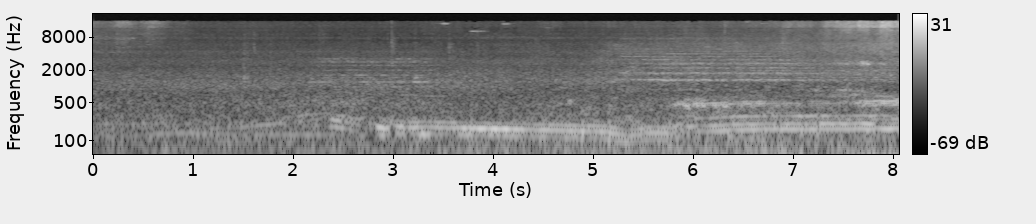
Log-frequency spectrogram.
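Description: Road traffic running past: a steady rumble of cars, with one vehicle's engine note growing louder from about three seconds in.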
